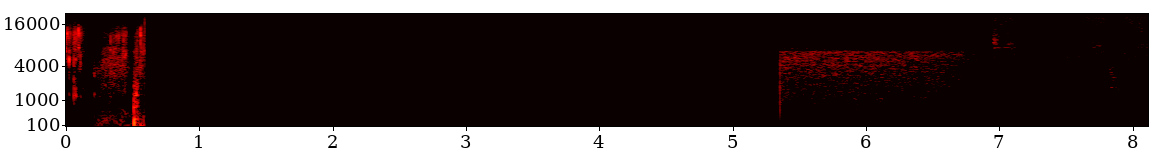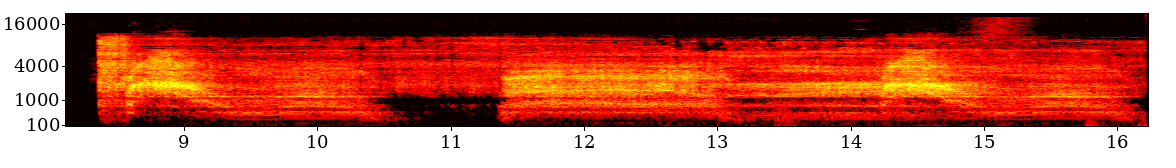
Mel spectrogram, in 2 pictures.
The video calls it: Those are bobcat screams and calls.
